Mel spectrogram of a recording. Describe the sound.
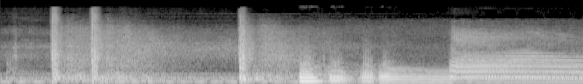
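A tankathon sounder sound effect from a soundboard opens with three sharp, cannon-like bangs, then a few short stuttering horn blasts that lead into a long, sustained brassy horn tone.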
